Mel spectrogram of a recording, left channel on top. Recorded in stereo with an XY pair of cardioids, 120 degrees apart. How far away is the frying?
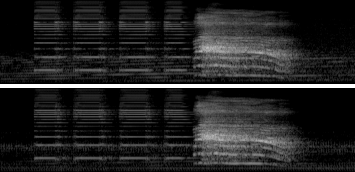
No frying in this recording.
